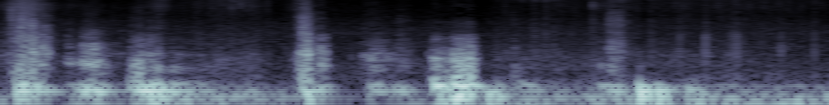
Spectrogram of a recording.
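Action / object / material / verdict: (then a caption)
scrape / foam microphone windscreen / foam / none. A black, soft, porous foam windscreen on a microphone is scratched with the fingertips and nails of both hands. The result is a series of muffled, low thumping scrapes with brief dull rumbles and short bright crackles on the strongest strokes.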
